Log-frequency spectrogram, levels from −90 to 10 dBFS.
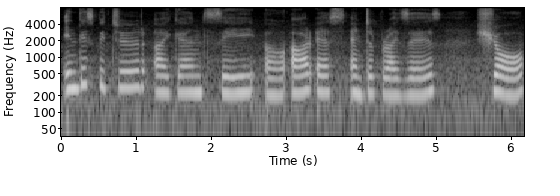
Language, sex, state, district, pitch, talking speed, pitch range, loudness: English, female, Punjab, Kapurthala, 230 Hz, 95 wpm, 220-245 Hz, -19 LUFS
